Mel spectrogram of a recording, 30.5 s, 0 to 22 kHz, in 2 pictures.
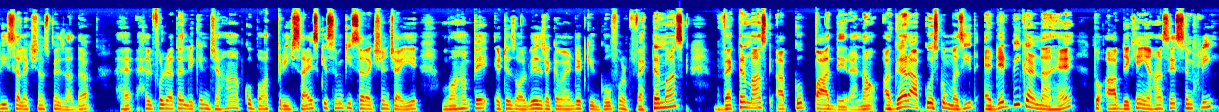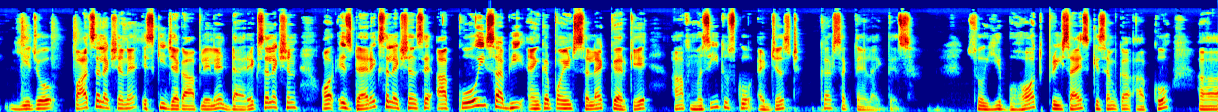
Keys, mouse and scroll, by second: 11.5 space, 12.2-21.6 ctrl+drag, 21.6 ctrl+space, 21.9 ctrl+click, 22.1 ctrl+space, 23.9-27.0 drag, 27.0 space, 27.1-29.4 ctrl+drag, 29.4-30.4 ctrl+drag.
